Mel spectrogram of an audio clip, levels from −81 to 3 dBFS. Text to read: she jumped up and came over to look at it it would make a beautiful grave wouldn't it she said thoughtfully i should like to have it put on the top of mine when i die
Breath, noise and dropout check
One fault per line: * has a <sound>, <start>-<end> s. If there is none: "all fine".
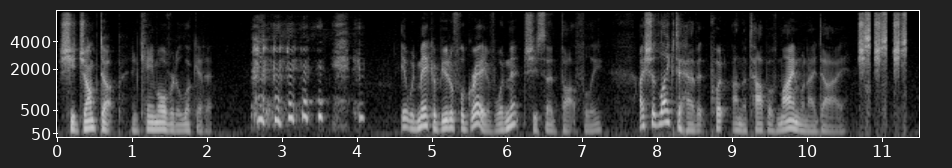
* has a laugh, 2.6-4.1 s
* has a laugh, 10.7-11.3 s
